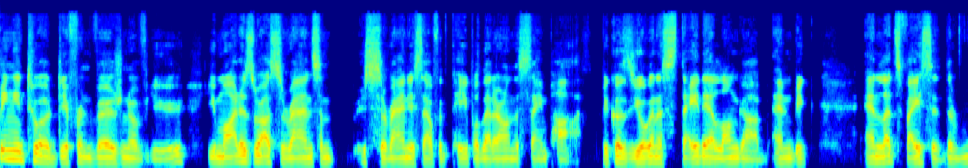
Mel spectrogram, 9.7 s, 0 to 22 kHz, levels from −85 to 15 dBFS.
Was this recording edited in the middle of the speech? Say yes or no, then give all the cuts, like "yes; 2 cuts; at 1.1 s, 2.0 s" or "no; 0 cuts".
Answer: yes; 1 cut; at 6.0 s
